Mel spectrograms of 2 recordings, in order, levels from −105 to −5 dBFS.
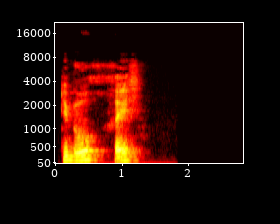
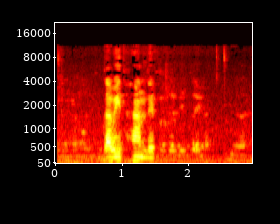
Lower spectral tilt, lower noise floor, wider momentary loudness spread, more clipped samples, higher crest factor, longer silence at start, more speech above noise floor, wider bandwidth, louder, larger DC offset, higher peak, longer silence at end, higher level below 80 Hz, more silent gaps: first, -7.5 dB/octave vs -5.5 dB/octave; first, -73 dBFS vs -48 dBFS; second, 12 LU vs 24 LU; neither; about the same, 20 dB vs 22 dB; second, 0.1 s vs 0.3 s; first, 48 dB vs 25 dB; second, 7 kHz vs 11.5 kHz; second, -26 LUFS vs -22 LUFS; neither; second, -10 dBFS vs -4 dBFS; first, 1.6 s vs 0.15 s; second, -64 dBFS vs -54 dBFS; neither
